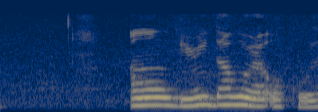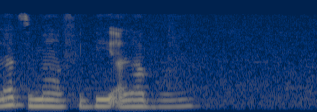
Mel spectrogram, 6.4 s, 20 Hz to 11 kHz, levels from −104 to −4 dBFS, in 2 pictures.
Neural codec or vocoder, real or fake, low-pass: none; real; 7.2 kHz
